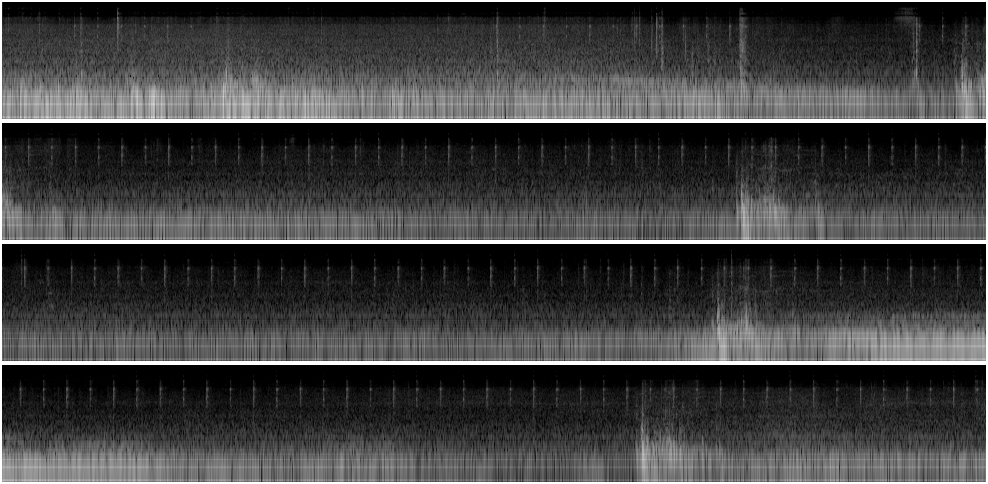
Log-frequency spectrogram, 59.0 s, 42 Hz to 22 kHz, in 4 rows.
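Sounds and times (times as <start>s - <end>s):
car road noise on wet streets: 0.0s - 59.0s
fast regular ticking: 27.0s - 59.0s.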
